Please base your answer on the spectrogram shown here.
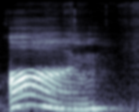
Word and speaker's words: earn: For earn, the R controls the vowels, so you only want to pronounce earn.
